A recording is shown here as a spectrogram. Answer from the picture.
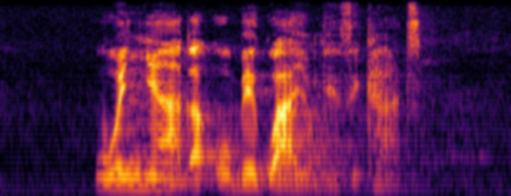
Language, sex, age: Zulu, male, 20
